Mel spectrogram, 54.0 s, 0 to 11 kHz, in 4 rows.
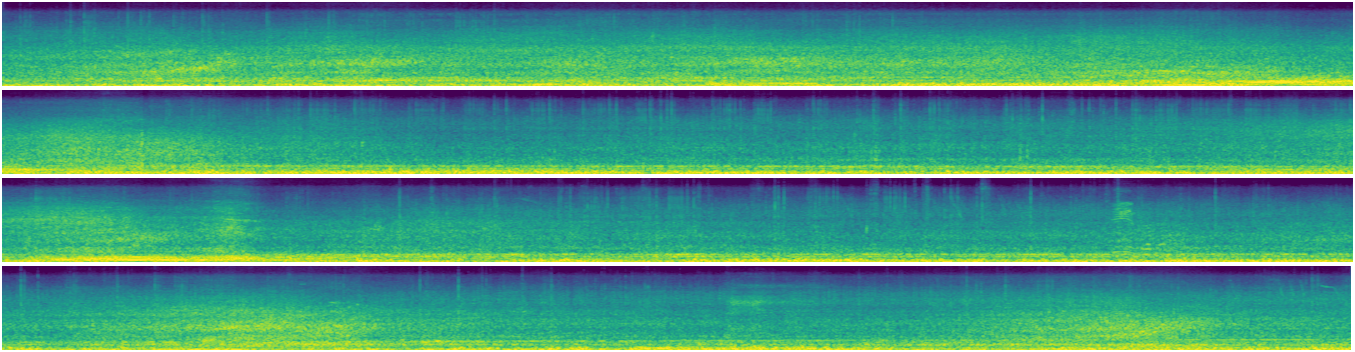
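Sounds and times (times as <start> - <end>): motor vehicles passing: 0.0 - 54.0
wind rushing over microphone: 0.0 - 54.0.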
